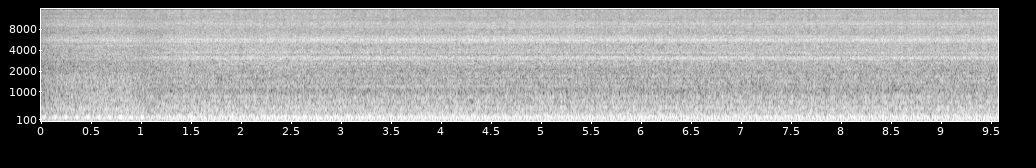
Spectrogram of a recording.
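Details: 1966 Ford Ranchero factory V8 with good spark confirmed, warming up: even, steady idle with constant low rumble, no misses or knocks; sounding much better than before; normal idle.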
